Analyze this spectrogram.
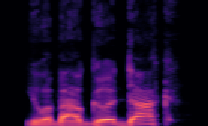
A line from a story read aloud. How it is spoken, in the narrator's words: Reach called out after yet another imploring look from Osei Crazewell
